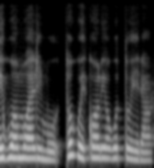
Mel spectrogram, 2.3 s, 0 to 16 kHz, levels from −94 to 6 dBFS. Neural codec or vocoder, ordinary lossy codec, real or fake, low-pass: autoencoder, 48 kHz, 32 numbers a frame, DAC-VAE, trained on Japanese speech; AAC, 96 kbps; fake; 14.4 kHz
